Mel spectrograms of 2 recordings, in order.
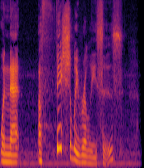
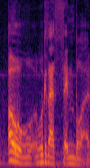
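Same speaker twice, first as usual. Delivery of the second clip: mock-condescending tone, lower and quieter; 4 semitones lower, 3 dB quieter than usual. Acting out a remark they found condescending, mock-condescending.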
